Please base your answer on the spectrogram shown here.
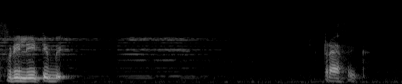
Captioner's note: horn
